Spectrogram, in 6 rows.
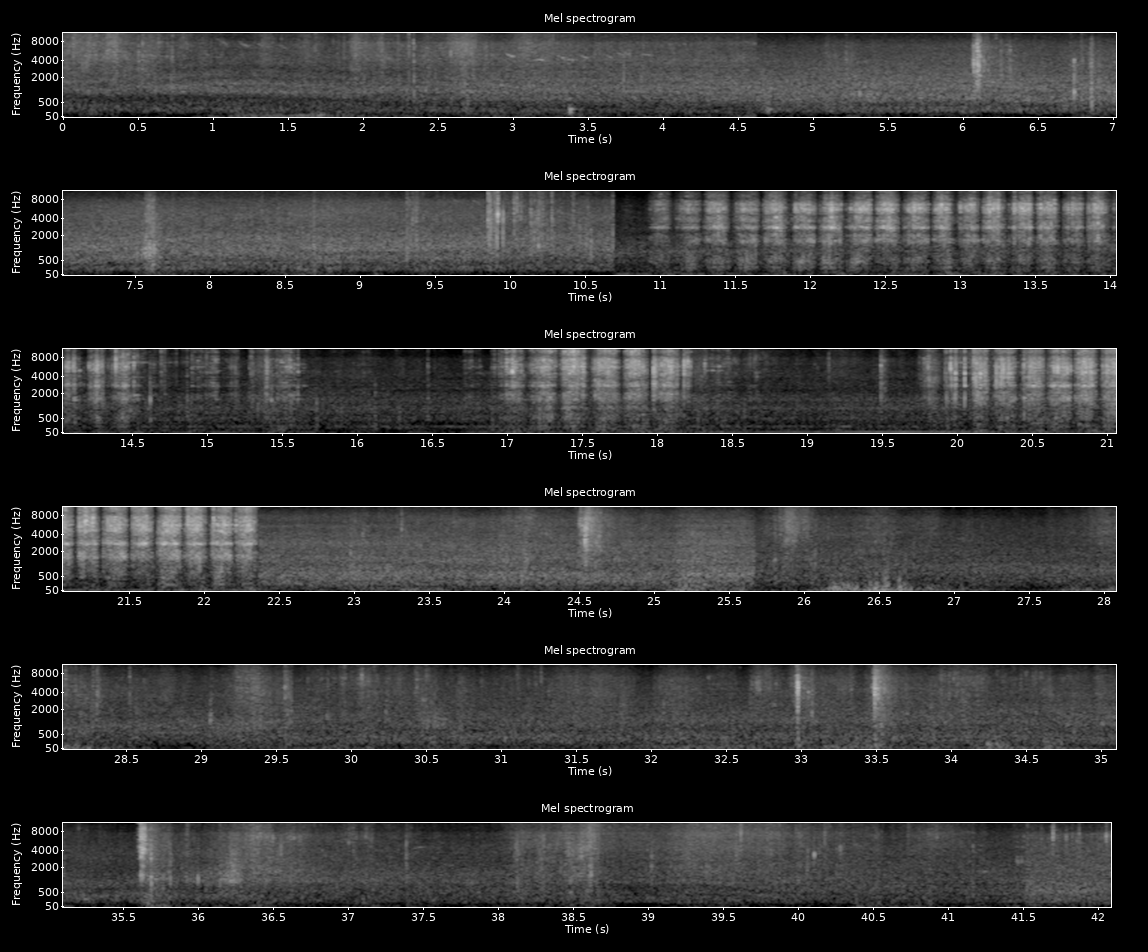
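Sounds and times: hand saw cutting wood: 10.9 - 15.8, 16.8 - 18.6, 19.8 - 22.4.

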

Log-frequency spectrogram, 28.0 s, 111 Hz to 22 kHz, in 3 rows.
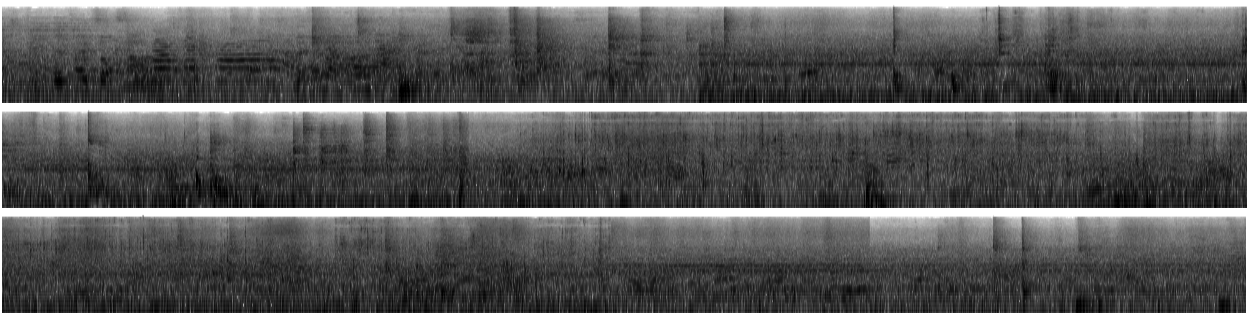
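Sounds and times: metal utensils and bowls clattering: 13.2 - 23.4.

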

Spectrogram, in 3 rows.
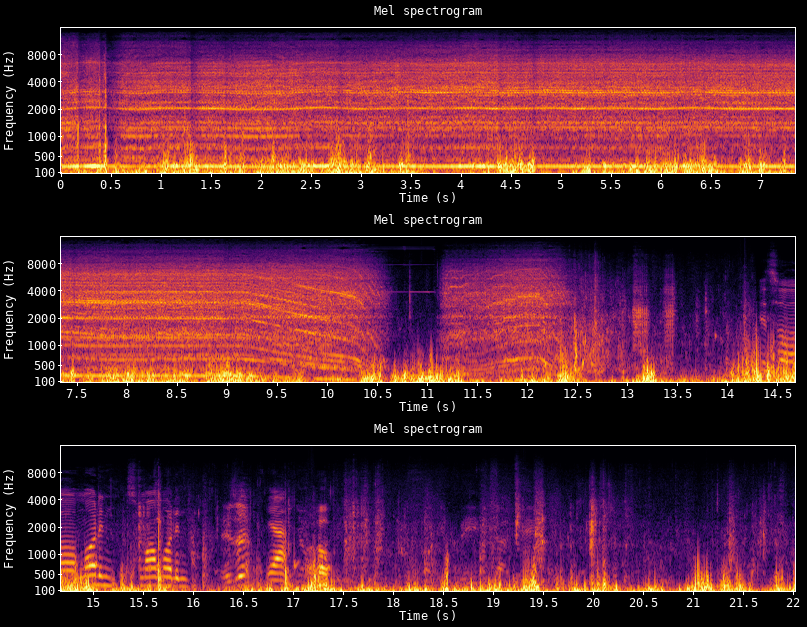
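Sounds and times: electric fishing reel motor whining: 0.0 - 12.6.

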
